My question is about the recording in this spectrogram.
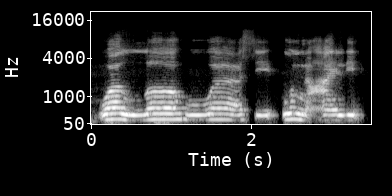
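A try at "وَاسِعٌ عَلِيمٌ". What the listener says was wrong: Dia baru jadi ain. Kalau wasi'un dia jadi hamzah.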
